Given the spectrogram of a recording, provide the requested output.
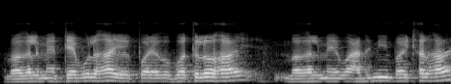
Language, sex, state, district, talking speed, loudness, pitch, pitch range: Maithili, male, Bihar, Samastipur, 185 wpm, -16 LUFS, 150 Hz, 145-170 Hz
